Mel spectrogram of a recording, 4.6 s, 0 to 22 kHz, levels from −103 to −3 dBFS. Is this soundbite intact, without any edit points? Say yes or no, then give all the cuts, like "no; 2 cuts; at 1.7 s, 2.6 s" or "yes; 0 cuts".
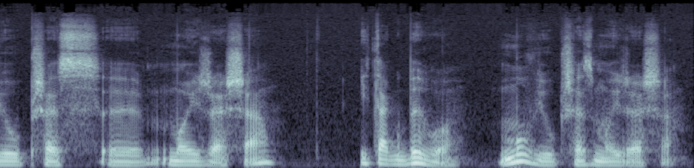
yes; 0 cuts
